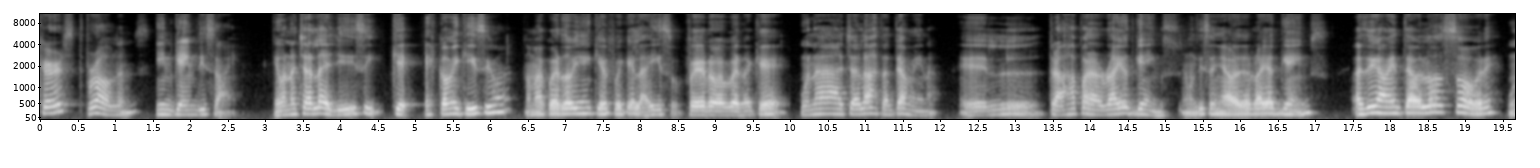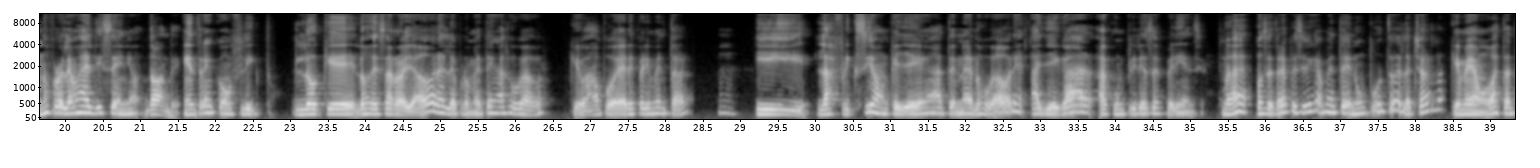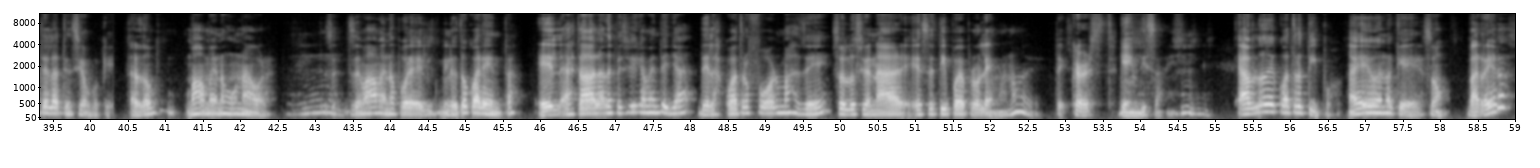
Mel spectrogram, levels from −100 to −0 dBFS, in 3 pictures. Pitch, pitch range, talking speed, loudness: 165 Hz, 130-195 Hz, 145 wpm, -19 LUFS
